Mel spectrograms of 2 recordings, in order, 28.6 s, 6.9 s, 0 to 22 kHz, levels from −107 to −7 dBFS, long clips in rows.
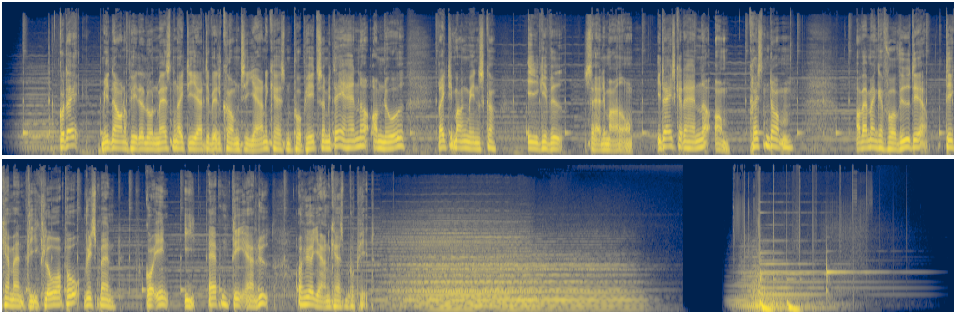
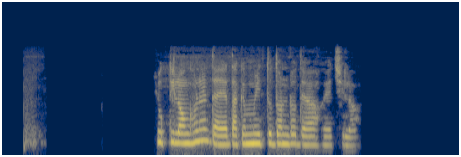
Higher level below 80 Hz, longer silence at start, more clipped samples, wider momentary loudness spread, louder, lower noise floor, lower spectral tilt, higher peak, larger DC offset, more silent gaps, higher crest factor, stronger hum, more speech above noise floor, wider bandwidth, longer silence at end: first, -36 dBFS vs -74 dBFS; about the same, 0.3 s vs 0.3 s; neither; first, 15 LU vs 11 LU; first, -18 LUFS vs -29 LUFS; second, -65 dBFS vs under -90 dBFS; about the same, -5.5 dB/octave vs -6 dB/octave; first, -2 dBFS vs -14 dBFS; neither; second, 24.59-25.08 s vs 0.68-2.28 s; about the same, 16 dB vs 18 dB; neither; second, 49 dB vs over 61 dB; first, 18.5 kHz vs 7.4 kHz; second, 1.3 s vs 1.55 s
